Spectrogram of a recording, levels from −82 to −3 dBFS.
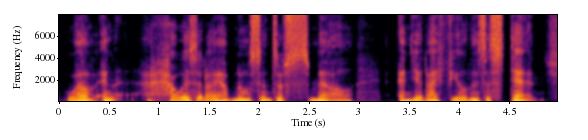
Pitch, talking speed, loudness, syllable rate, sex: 145 Hz, 215 wpm, -18 LUFS, 4.6 syllables/s, male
